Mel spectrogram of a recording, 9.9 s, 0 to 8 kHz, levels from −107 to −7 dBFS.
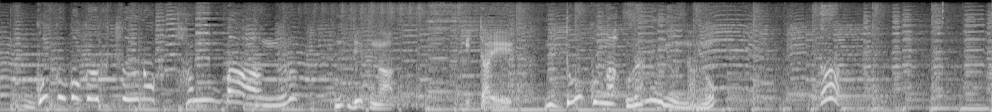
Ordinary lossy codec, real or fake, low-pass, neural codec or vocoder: none; real; 7.2 kHz; none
